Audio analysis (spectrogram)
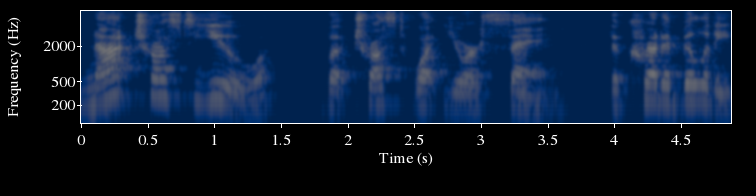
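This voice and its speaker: This woman speaks at a medium pitch and a fairly slow pace, her pitch swinging very widely. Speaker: accent training company founder. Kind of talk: podcast interview.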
